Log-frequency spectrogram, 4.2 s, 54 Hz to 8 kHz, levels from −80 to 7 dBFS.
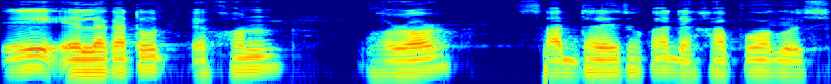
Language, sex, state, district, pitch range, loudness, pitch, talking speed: Assamese, male, Assam, Sonitpur, 110-135 Hz, -19 LUFS, 120 Hz, 145 wpm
